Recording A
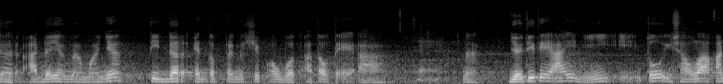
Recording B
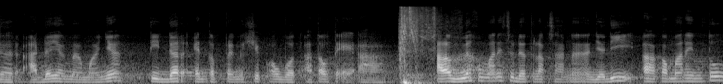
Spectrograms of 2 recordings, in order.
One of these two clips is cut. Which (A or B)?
B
